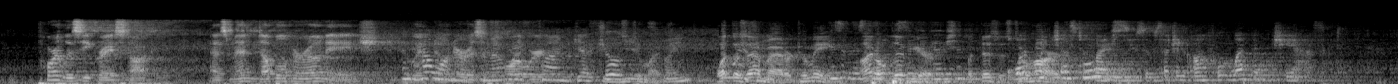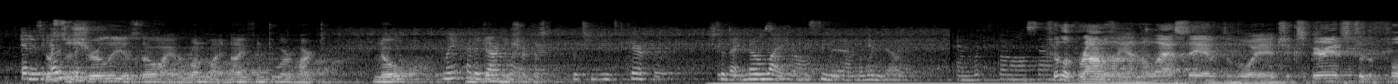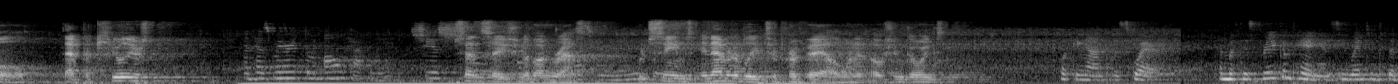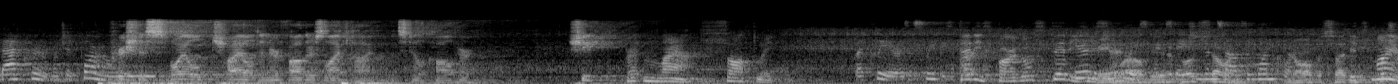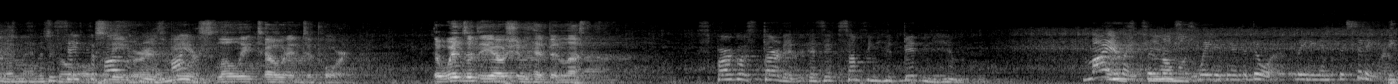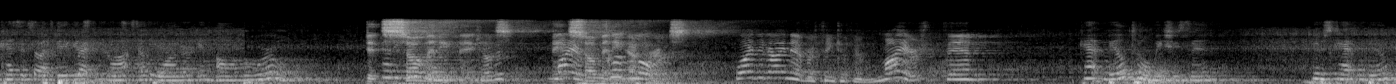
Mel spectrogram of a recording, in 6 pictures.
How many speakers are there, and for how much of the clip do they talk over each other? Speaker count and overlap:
nine, about 35%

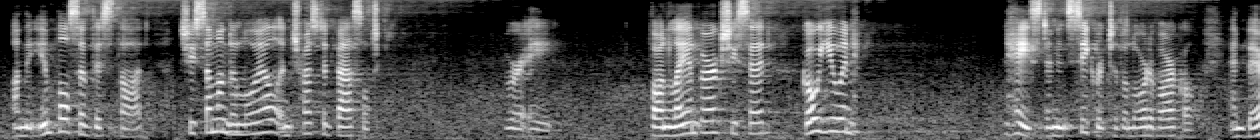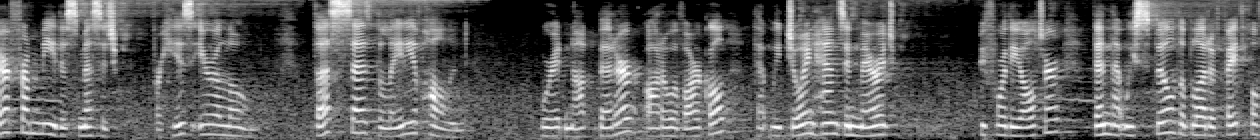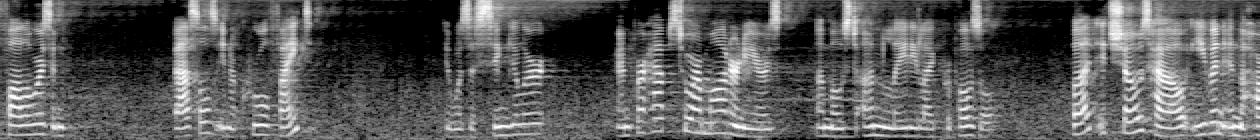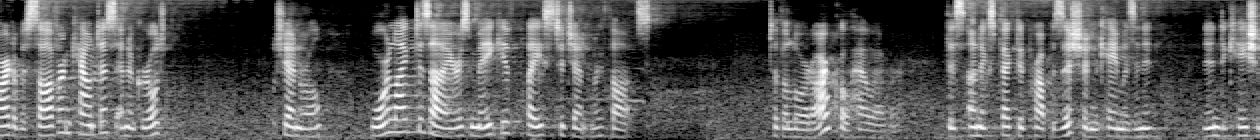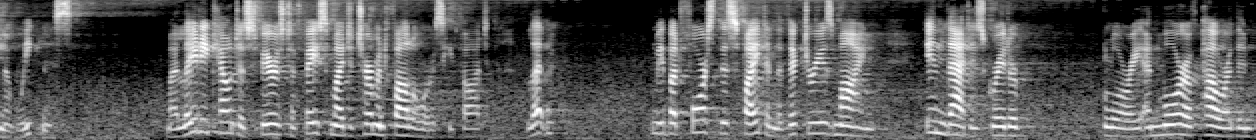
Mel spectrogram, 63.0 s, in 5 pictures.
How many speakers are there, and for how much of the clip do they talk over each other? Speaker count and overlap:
one, no overlap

